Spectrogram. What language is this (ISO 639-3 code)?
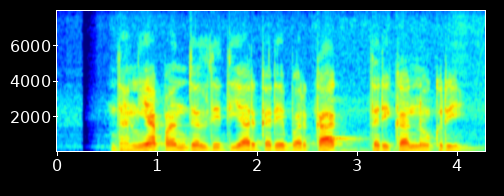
hne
